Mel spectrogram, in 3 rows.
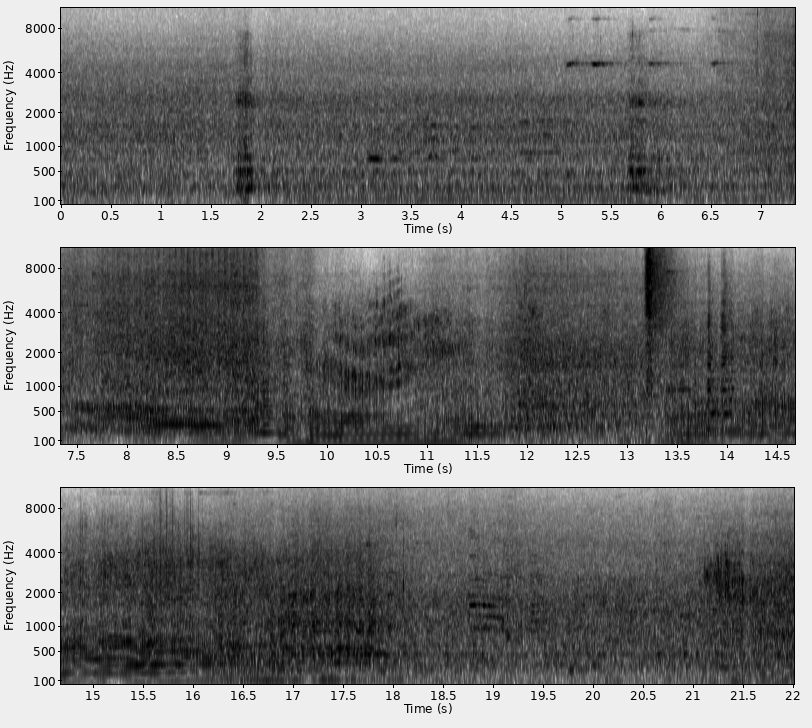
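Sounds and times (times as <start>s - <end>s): bus diesel engine running: 0.0s - 22.0s
air brakes hiss: 13.2s - 13.6s.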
